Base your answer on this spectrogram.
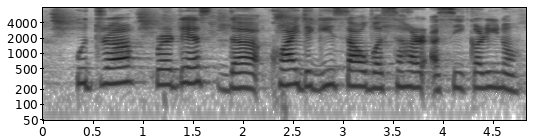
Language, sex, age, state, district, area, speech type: Manipuri, female, 30-45, Manipur, Kakching, rural, read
